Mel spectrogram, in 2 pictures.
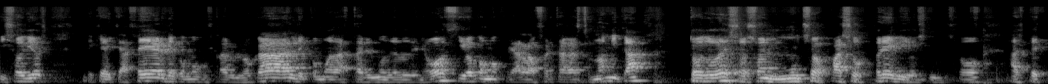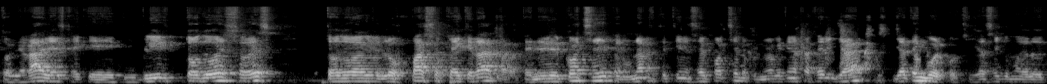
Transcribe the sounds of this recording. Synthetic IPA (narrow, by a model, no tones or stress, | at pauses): iso̞ðjo̞z | d̪e̞keajke̞aθe̞ɾðe̞ko̞mo̞β̞uskaɾunlo̞kald̪e̞ko̞mo̞aðap̚t̪aɾe̞lmo̞ðe̞loðe̞ne̞ɣ̞o̞θjo̞ko̞mo̞kɾe̞aɾlaofe̞ɾt̪aɣast̪ɾo̞nõ̞mika | t̪o̞ð̞o̞e̞so̞so̞nmut͡ʃo̞spaso̞spɾe̞β̞jo̞siŋklusoaspe̞k̚t̪o̞zle̞ɣ̞ale̞skeajke̞kumpliɾt̪o̞ðo̞e̞so̞e̞s | t̪o̞ðolo̞spaso̞skeajke̞ðaɾpaɾat̪e̞ne̞ɾe̞lko̞t͡ʃe̞pe̞ɾounaβ̞e̞θke̞t̪je̞ne̞se̞lko̞t͡ʃe̞lo̞pɾime̞ɾokejeneskeaθe̞ɾʝaɟ͡ʝat̪e̞ŋɡoe̞lko̞t͡ʃe̞ʝasekemoð̞e̞loe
